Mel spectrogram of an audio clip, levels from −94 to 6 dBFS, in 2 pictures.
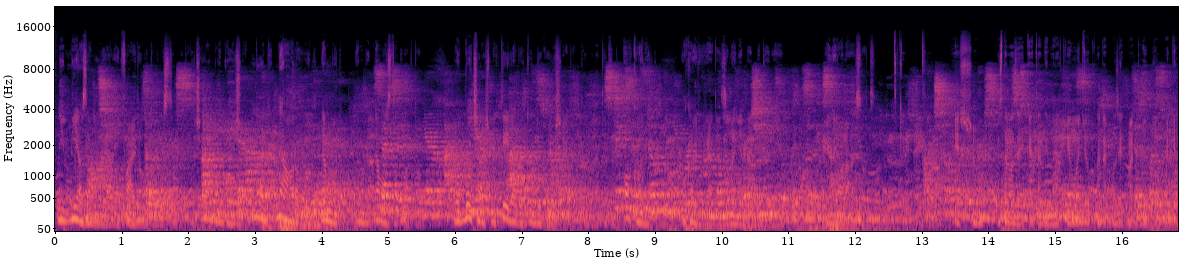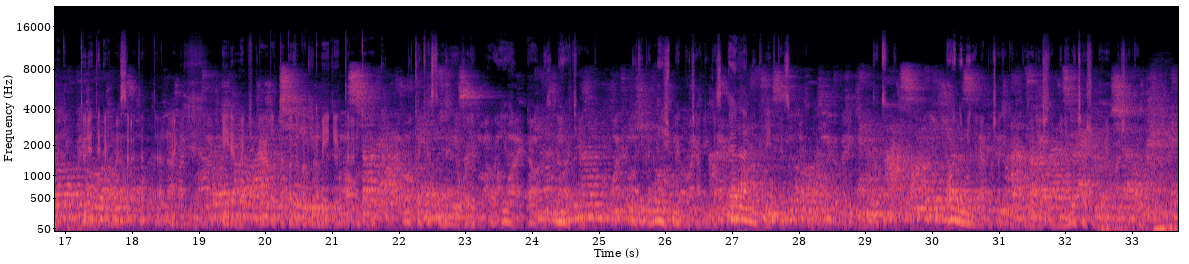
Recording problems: chatter from many people; very loud; throughout; 5 dB above the speech

